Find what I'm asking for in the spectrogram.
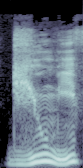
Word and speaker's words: Demi Moore: Ich bin gespannt, ob Demi Moore, die wird übrigens nicht Demi Moore ausgesprochen. Sie hat jetzt erzählt, dass sie muss das immer wieder korrigieren. Sie heißt Demi, warum auch immer. Jedenfalls Demi Moore, ob die für The Substance für einen Oscar nominiert wird.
